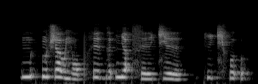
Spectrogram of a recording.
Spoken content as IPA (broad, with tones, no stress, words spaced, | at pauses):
mɪ˦ʔθũ˦˨ʃa˦˨ʊ̯ jɔ˨pʰe˦˨ɪ̯ ɡɛ˦ʔɲä˦ʔ se˦ɪ̯ t͡ɕe˦˨ɪ̯ | ki˦˨t͡ɕʰʊ˦ʔ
